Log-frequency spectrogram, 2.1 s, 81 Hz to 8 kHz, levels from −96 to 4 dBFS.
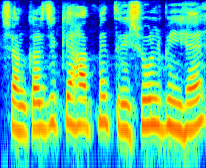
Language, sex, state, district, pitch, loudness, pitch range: Hindi, female, Uttar Pradesh, Varanasi, 260 Hz, -19 LUFS, 240-270 Hz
